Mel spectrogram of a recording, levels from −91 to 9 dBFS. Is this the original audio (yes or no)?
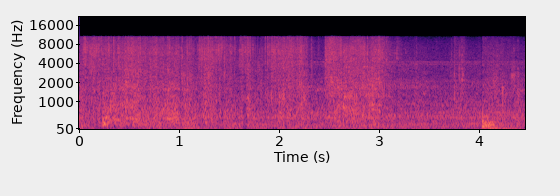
yes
